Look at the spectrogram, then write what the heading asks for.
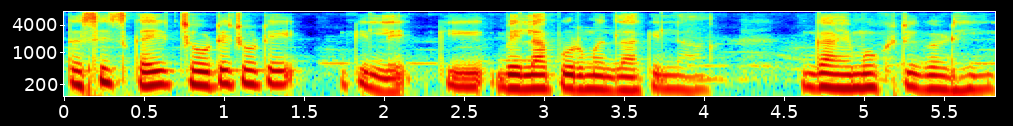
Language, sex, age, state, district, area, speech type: Marathi, female, 60+, Maharashtra, Thane, urban, spontaneous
